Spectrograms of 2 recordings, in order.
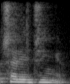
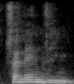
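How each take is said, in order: First: Challenging stumbled over as "cha-le-jing", French accent; mispronounced English. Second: Challenging redone as "cha-len-jing", n restored; corrected English pronunciation. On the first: Tarot reader reading out the card's advice, challenging mispronounced as "cha-le-jing". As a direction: say challenging with the first n dropped. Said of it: "Excusez-moi pour mon, pour mon accent".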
